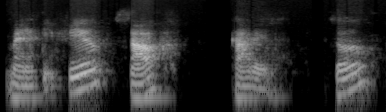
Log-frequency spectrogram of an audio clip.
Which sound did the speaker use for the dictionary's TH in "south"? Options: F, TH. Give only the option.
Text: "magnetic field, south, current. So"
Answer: F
